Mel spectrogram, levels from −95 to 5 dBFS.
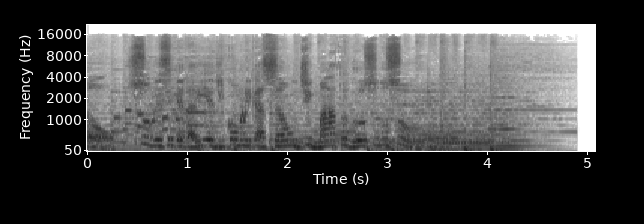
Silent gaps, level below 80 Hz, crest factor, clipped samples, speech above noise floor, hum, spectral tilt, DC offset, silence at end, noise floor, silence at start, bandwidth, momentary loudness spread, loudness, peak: none; -30 dBFS; 16 dB; under 0.1%; 23 dB; none; -4 dB/octave; under 0.1%; 0.35 s; -38 dBFS; 0 s; 16.5 kHz; 7 LU; -15 LUFS; 0 dBFS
